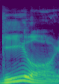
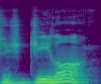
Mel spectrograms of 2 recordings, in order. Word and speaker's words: Xilong: How do you pronounce it? It's not geong, is it? It's giong.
